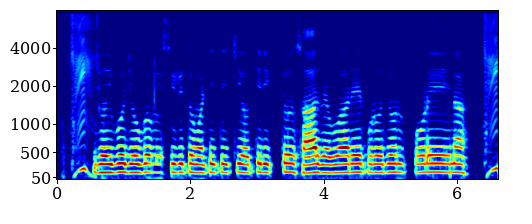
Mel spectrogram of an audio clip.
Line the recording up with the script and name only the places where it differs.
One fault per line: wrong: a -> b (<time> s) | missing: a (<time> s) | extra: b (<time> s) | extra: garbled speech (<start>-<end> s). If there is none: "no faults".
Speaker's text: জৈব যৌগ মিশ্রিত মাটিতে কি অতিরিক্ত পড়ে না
extra: সার ব্যবহারের প্রয়োজন (3.6 s)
